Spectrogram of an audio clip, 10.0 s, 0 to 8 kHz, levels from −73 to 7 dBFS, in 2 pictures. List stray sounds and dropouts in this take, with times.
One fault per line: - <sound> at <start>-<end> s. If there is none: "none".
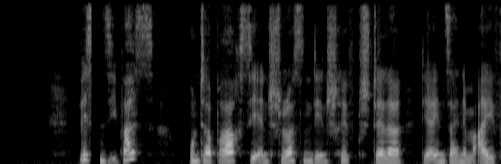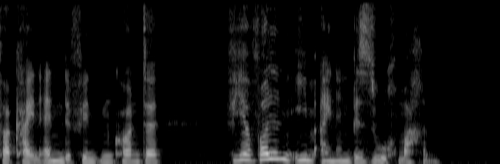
- dropout at 0.9-1.0 s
